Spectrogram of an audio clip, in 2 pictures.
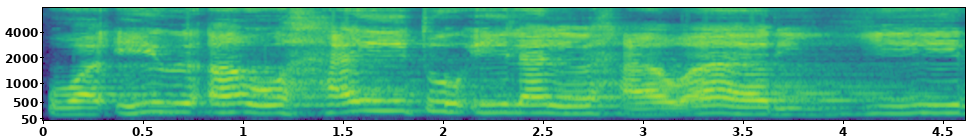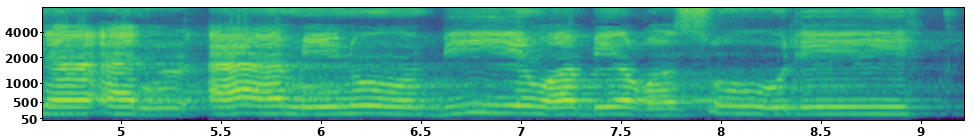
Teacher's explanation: سو میں واو مدہ ہے اور لی میں یا مدہ ہے، دونوں کو ایک الف کے برابر کھینچ کر پڑھیں گے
